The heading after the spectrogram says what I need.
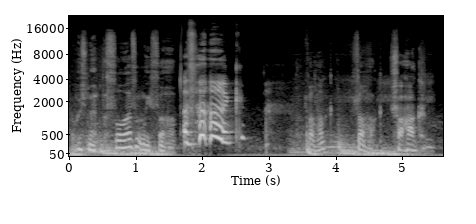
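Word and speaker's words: Phuc: Spelled with a PH, so it sounds like for Huck. So it's for Huck. Something like that.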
